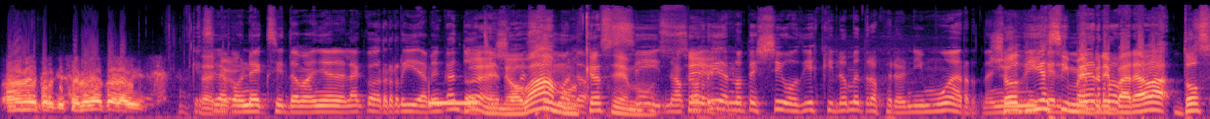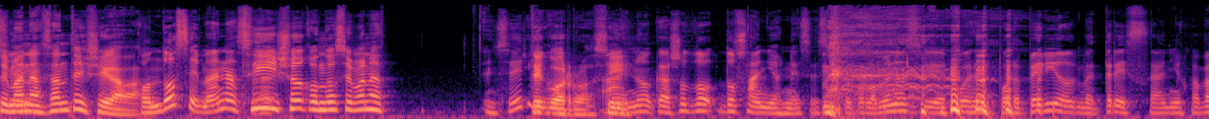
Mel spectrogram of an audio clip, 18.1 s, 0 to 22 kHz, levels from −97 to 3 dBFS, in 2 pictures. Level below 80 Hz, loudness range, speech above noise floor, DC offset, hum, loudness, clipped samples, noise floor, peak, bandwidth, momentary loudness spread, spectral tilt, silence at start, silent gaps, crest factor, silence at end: -46 dBFS; 8 LU; 33 dB; under 0.1%; none; -19 LUFS; under 0.1%; -52 dBFS; -4 dBFS; 19 kHz; 13 LU; -4.5 dB/octave; 0 s; none; 14 dB; 0 s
